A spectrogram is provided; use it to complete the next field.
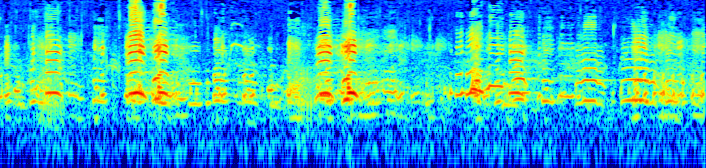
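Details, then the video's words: Whooper swans giving feeding and territorial calls, in a recording also said to include wigeon and mute swans: a dense chorus of overlapping nasal, bugling honks from many birds, in irregular bursts with no pause. "Whooper Swan. Feeding Calls & Territorial Calls"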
